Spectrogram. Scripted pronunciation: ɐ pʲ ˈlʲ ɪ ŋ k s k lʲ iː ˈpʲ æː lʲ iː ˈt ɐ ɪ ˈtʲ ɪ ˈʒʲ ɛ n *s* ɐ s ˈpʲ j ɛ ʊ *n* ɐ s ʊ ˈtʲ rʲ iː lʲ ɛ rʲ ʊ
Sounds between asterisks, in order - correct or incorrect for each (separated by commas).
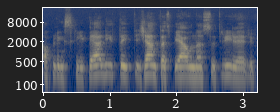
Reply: incorrect, correct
